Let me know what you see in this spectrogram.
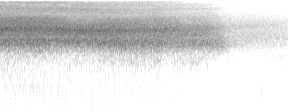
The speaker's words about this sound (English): In fact, how about if we get interactive for just a moment? Can everybody do this with me? Everybody lock in with me and just do this. Shh. Let's try it again. Everybody a little louder. Shh.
